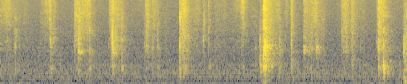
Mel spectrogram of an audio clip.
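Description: Tarot cards being shuffled by hand: a run of quick, close riffling bursts in an uneven rhythm, fairly quiet, with no one speaking.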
